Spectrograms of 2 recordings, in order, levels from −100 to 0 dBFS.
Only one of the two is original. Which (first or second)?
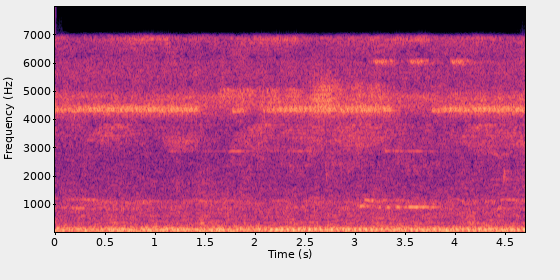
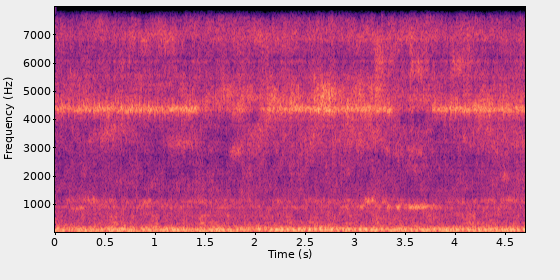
first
